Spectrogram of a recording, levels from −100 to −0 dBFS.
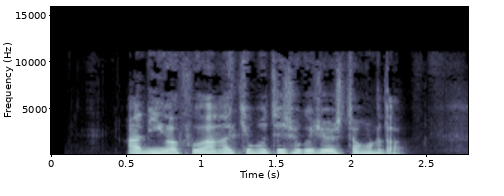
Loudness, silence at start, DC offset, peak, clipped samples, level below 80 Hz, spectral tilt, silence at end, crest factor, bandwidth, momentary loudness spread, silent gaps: -24 LUFS; 0.5 s; under 0.1%; -8 dBFS; under 0.1%; -74 dBFS; -5 dB/octave; 0.45 s; 18 dB; 11.5 kHz; 6 LU; none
